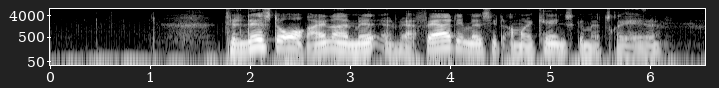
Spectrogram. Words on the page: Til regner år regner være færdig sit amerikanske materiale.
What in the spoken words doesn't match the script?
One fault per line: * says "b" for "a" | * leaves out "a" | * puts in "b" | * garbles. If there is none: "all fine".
* says "næste" for "regner"
* puts in "han med at"
* puts in "med"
